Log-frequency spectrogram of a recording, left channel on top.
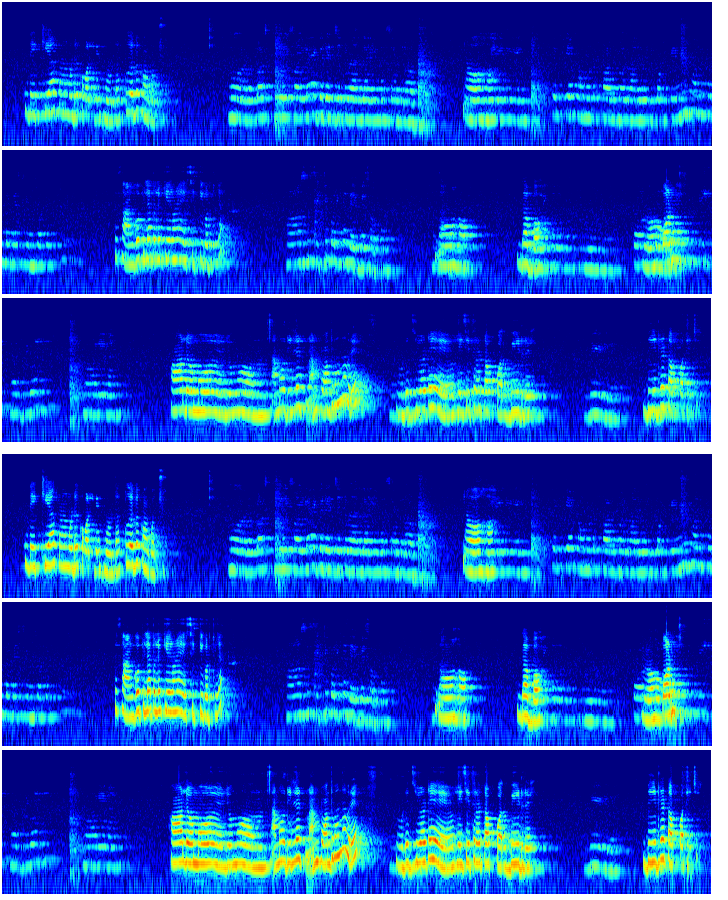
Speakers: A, on the right (about 75°); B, in the centre.
A: ଦେଖିଆ କଣ ଗୋଟେ କଲେ ହୁଅନ୍ତା ତୁ ଏବେ କଣ କରୁଛୁ?
B: ହ <unintelligible> ମୋର ପ୍ଲସ ଥ୍ରୀ ସଇଲା ଏବେ ରେଜଲ୍ଟ ବାହାରିଲା ଏଇ ମାସ <unintelligible> ହବ।
A: ଓହୋ
B: ମୁଁ ଏଇ ଦେଖିବା କଣ ଗୋଟେ ଫର୍ମ ଫର୍ ବାହାରିବ ଯଦି ପକେଇମି ନ ହେଲେ ମୋର ତ ମେସିନ୍ ଚଲଉଛି।
A: ତୋ ସାଙ୍ଗ ପିଲା ପଲେ କିଏ ଜଣେ ସିଟି କରିୁଥିଲା?
B: ହଁ ସେ ସିଟି ପରୀକ୍ଷା ଦେବେ ସବୁ। ସାଙ୍ଗ
A: ଓହୋ
B: ଗୋଟେ
A: ଦବ
B: ପରୀକ୍ଷା ଦବ ହୁଁ। ପଢୁ
A: ଓହୋ
B: ପଢିଲେ
A: ପଢୁଛି
B: ଶିଟି ବାଜିବ ନହେଲେ ନାଇଁ।
A: ହଁଲୋ ମୋ ଯଉ ମୋ ଆମ ଆମ ବନ୍ଧୁବାନ୍ଧବରେ
B: ହୁଁ
A: ଗୋଟେ ଝିଅଟେ ହେଇଛି ଏଥର ଟପର ବିଡ୍ ରେ।
B: ବିଇଡିରେ
A: ବିଡ୍
B: ତୁ ଯୋଉ
A: ରେ ଟପର
B: ଇଏ କି
A: ହେଇଛି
